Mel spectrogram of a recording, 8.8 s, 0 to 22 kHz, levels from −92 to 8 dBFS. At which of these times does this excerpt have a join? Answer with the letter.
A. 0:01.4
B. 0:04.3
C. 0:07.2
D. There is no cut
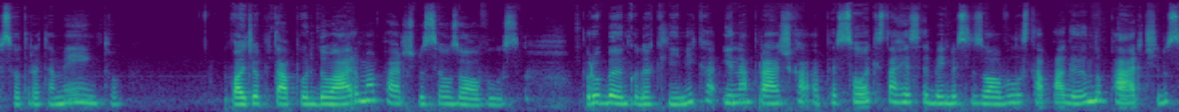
D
